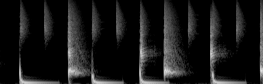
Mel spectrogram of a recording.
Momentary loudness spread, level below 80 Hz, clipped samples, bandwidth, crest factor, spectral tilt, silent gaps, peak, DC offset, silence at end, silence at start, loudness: 11 LU; -26 dBFS; under 0.1%; over 20 kHz; 20 dB; -4.5 dB/octave; none; 0 dBFS; under 0.1%; 0 s; 0.2 s; -20 LUFS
